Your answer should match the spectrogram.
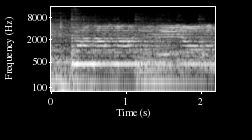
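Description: Two girls singing a children's song together into microphones over instrumental accompaniment, holding a long note through the first second before the melody moves on.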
